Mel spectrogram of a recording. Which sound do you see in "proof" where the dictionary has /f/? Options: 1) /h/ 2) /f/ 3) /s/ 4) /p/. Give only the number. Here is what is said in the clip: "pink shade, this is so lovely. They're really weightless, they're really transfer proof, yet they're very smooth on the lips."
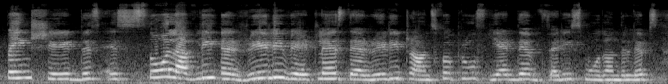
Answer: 2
